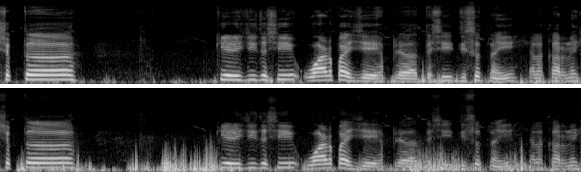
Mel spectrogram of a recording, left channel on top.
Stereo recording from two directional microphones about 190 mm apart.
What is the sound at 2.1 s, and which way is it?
Speech, 35° left (ahead or behind).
